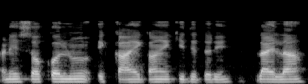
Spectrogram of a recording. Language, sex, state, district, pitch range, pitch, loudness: Konkani, male, Goa, North and South Goa, 120-125 Hz, 120 Hz, -17 LUFS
